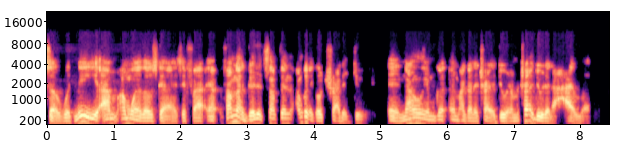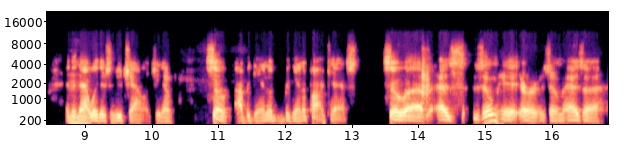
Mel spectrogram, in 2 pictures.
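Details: Adult male coach with a lifelong speech impediment, getting stuck in stutters he can't come out of, plus a heavy lisp; stuttering.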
